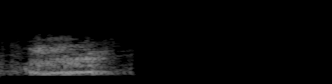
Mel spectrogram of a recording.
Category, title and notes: Sound effects > Animals
My cat Bailey meowing.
